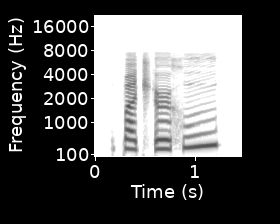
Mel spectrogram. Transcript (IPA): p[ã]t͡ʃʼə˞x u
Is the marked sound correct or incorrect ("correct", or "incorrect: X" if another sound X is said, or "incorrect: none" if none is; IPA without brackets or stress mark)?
incorrect: a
